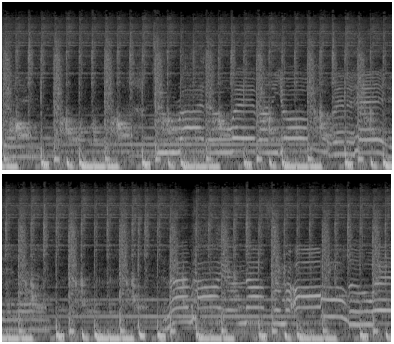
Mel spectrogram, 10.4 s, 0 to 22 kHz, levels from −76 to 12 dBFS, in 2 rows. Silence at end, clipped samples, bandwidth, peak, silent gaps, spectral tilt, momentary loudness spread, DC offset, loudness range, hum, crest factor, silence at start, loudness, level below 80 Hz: 0 s; under 0.1%; 18.5 kHz; -8 dBFS; none; -4 dB/octave; 2 LU; under 0.1%; 1 LU; none; 10 dB; 0 s; -18 LUFS; -22 dBFS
